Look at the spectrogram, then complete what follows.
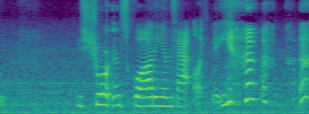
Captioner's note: laughs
